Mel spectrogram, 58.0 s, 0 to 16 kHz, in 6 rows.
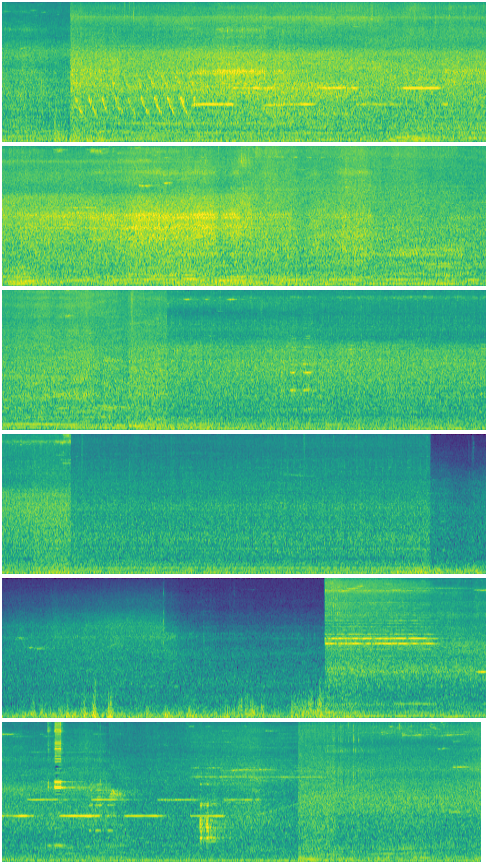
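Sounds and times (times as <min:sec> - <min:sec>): city street traffic: 0:00.0 - 0:57.9.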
